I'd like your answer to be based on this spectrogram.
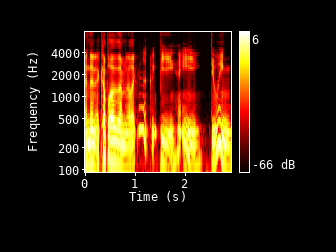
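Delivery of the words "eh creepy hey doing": slow, nasal put-on voice. Imitating a couple of the people being described, in a nasal voice. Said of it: "They have nasal voices".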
